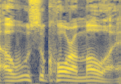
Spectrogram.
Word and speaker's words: Owusu-Koramoah: In the second round, Jeremiah Owusu-Koramoah.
